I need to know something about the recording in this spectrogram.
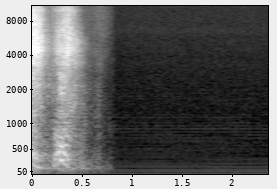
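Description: Clothing rustling and swishing as two people grapple fast, turning, striking and wrenching a training gun away, in a few quick swells that stop under a second in; then near silence.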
